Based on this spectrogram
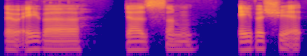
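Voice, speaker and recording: A man's voice: mid-range voice, completely flat delivery, takes it slowly, gravelly, smooth, no room sound, clean studio sound. A man running a tabletop game as game master, hesitant and thinking aloud with many fillers.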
